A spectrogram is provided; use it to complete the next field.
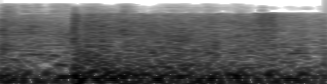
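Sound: cannon shot sound effect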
